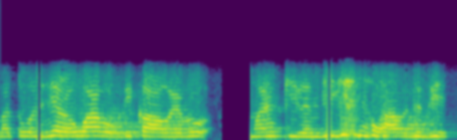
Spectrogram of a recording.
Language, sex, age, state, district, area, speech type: Manipuri, female, 30-45, Manipur, Imphal West, urban, conversation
